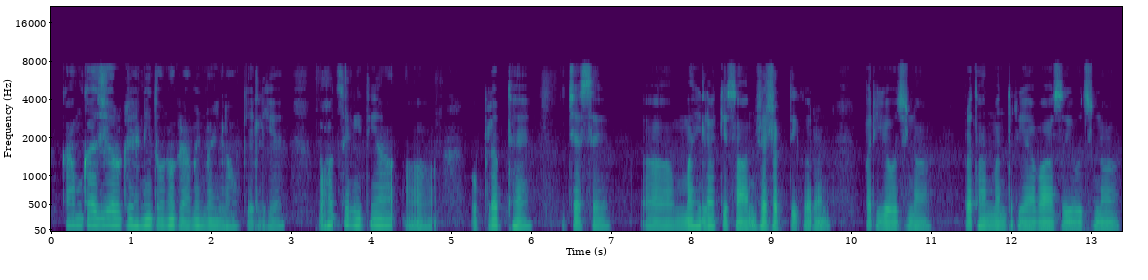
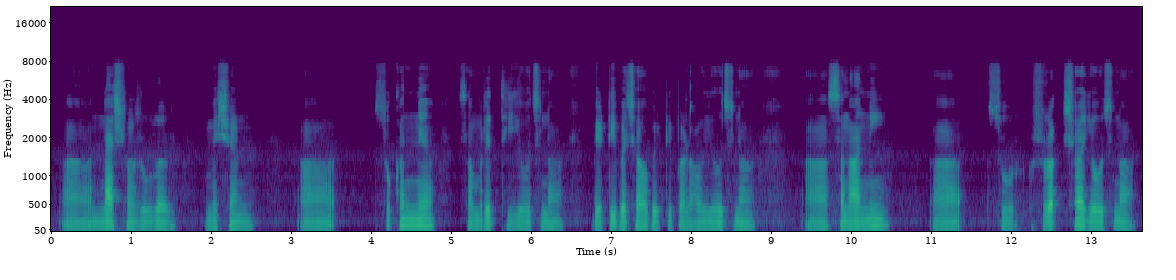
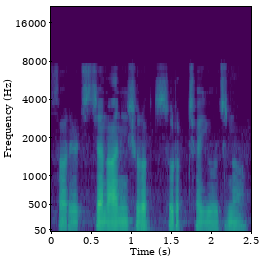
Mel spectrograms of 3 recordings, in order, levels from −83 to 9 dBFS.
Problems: low volume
